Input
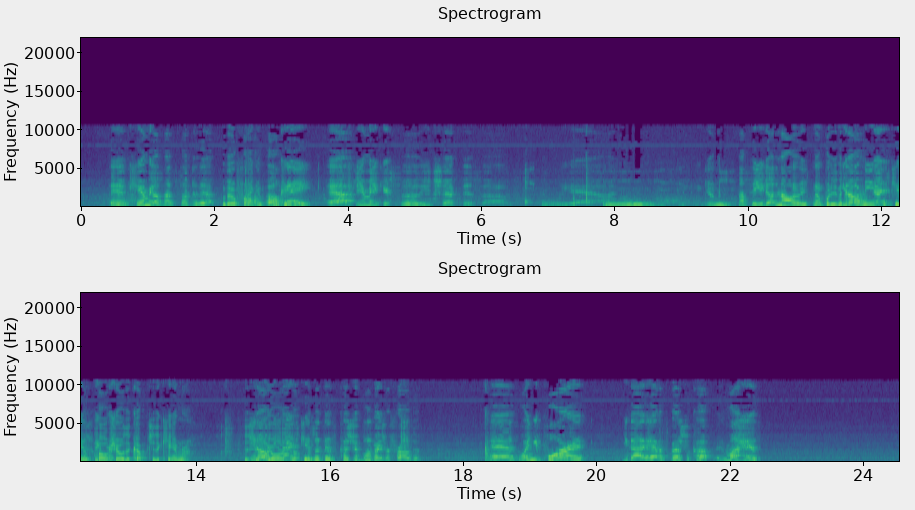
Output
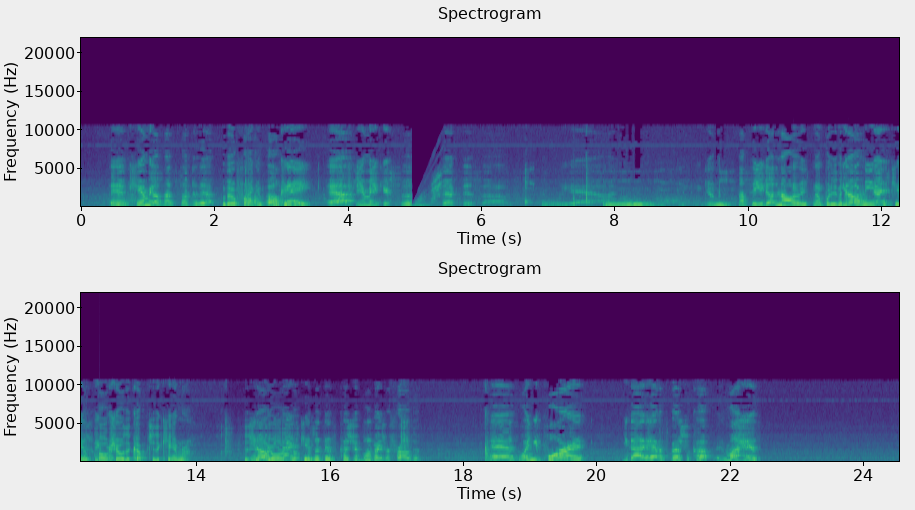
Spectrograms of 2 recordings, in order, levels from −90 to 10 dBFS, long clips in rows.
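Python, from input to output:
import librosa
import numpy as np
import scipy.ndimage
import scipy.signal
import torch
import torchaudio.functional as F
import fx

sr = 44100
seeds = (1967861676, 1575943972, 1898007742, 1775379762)

y = fx.transient(x, sr, attack_db=-5, sustain_db=-1, at=(10.5, 12.75))
y = fx.high_shelf(y, sr, hz=6500.0, db=-10.5, at=(14.46, 16.89))
y = fx.edit(y, sr, fx.tape_start(start_s=4.96, length_s=0.48), tone=tone)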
